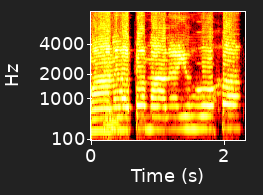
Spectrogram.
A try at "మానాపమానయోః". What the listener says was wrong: యోహ కాదు, యోహో. యోహో.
